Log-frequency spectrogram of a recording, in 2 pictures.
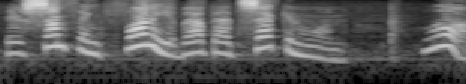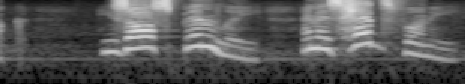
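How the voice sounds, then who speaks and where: A very high, bright young boy's voice, eager and a little frightened on a Martian frontier. His voice swoops about lively as he calls to his father in an old radio play. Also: a little slow, heavily acted. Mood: curious. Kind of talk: 1950s radio drama acting.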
